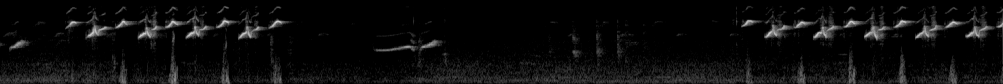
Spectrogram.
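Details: Cinereous tit in long rolling 'ngerol' song, played to lure and train birds: bursts of quick high two-part notes about twice a second, a lone rising whistle in a pause, then another rapid burst.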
